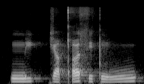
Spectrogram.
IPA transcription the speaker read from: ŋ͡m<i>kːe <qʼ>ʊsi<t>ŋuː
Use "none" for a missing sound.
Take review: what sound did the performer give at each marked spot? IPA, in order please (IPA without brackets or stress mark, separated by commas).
i, qʼ, t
